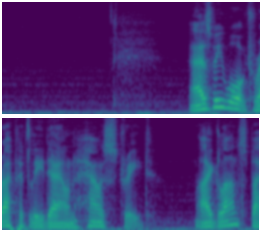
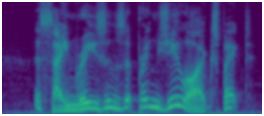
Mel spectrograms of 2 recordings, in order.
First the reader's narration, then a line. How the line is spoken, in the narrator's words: said Gregson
